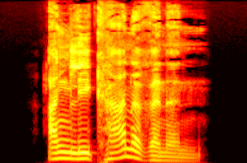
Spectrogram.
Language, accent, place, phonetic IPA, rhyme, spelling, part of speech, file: German, Germany, Berlin, [aŋɡliˈkaːnəʁɪnən], -aːnəʁɪnən, Anglikanerinnen, noun, De-Anglikanerinnen.ogg
- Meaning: plural of Anglikanerin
